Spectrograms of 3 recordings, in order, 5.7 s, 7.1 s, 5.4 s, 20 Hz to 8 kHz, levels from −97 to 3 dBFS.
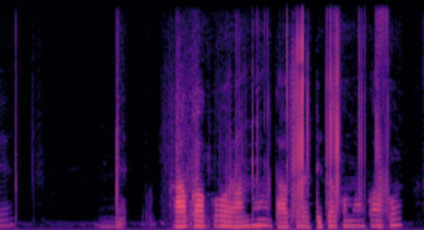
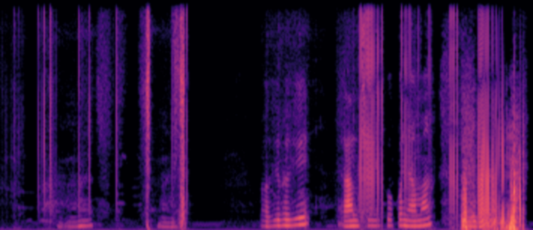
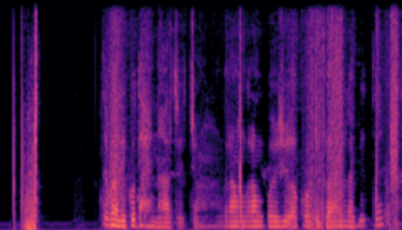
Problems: constant background noise, low volume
